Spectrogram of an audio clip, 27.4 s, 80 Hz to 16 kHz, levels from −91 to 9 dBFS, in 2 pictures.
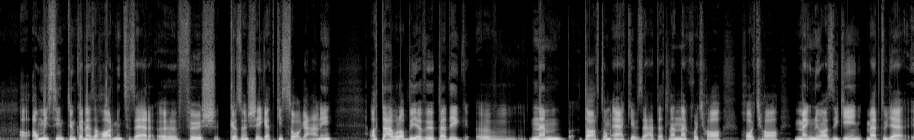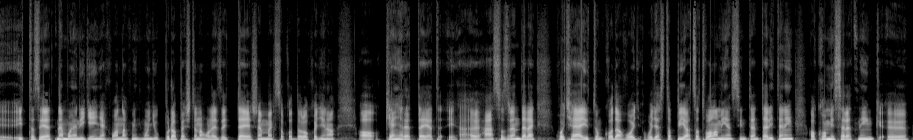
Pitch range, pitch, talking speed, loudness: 100-125 Hz, 110 Hz, 135 wpm, -15 LUFS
